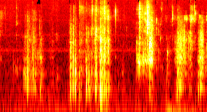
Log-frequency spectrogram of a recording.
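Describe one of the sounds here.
A young woman bites into something crisp with a loud crunch.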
